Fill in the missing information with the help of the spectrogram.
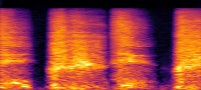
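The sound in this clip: Rapid, forceful deep breaths demonstrated as part of an intense power-breathing exercise: loud rushing inhales and exhales in quick succession, separated by brief silent gaps, with no talking.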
